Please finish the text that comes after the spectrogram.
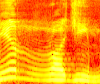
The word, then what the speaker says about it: الرجيم: ثم من الشيطان الرجيم، لابد من بيان الشدة في حرف الراء.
